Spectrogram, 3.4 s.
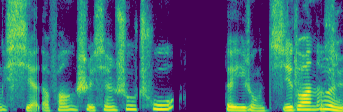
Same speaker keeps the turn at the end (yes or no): no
